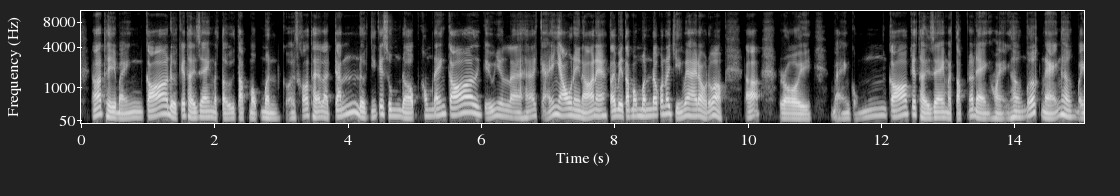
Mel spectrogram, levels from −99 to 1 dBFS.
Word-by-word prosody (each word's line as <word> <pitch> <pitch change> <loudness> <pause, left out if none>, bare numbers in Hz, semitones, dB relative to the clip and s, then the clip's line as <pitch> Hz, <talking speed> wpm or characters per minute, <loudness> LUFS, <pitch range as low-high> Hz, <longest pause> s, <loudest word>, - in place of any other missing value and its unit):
Đó - - +3
thì 125 -6 +2
bạn 110 +3 -3
có 135 +11 +4
được 190 - +2
cái 150 - 0
thời 110 -6 +2
gian 125 +2 0
mà 110 - -2
tự 100 +2 -1
tập 105 - -1
một 105 - -2
mình, 110 -3 0
c 110 +1 -11
có 150 +2 0
thể 125 -5 0
là 115 -3 -1
tránh 190 +11 -1
được 120 - +2
những 130 - -8
cái 185 +4 -1
xung 145 -3 -4
đột 105 -1 +2
không 145 0 -6
đáng 165 +6 -1
có, 195 +5 +4
kiểu 115 +3 -4
như 150 0 -4
là, 120 -5 -2
hả 120 +6 -5
cãi 170 - -4
nhau 160 -3 +3
này 140 -2 0
nọ 110 +2 +3
nè. 145 +1 +2
Tại - - +3
vì 145 0 +3
tập 135 - +2
một 140 0 0
mình 145 0 +1
đâu 155 0 +3
có 180 - -1
nói 195 +1 +1
chuyện 120 - -5
với 155 - +1
ai 145 -1 +2
đâu, 145 -2 +2
đúng - - +1
hông? - - +3 0.3
Đó, - - +1 0.3
rồi 100 -3 +2 0.3
bạn 105 +1 -8
cũng 135 +11 -10
có 135 +7 +4
cái 175 - +2
thời 105 -5 +1
gian 115 +2 +1
mà 105 - -2
tập 95 0 -3
nó 145 - 0
đàng 105 -8 +2
hoàng 100 -1 -5
hơn, 125 +2 -3
bớt 185 -1 0
nản 105 - 0
hơn, 140 -7 -1
bạn 105 - -5
130 Hz, 265 wpm, -18 LUFS, 110-150 Hz, 0.3 s, có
